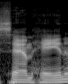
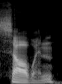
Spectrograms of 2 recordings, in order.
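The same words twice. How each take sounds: First: The word gets an anglicized, English-style pronunciation. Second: The word gets its traditional Gaelic pronunciation. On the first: This is the popular modern way of saying it. The speaker calls it wrong. "A lot of people say Samhain" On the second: This is the traditional way of saying it. The speaker calls it right. "traditionally, it's Samhain"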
